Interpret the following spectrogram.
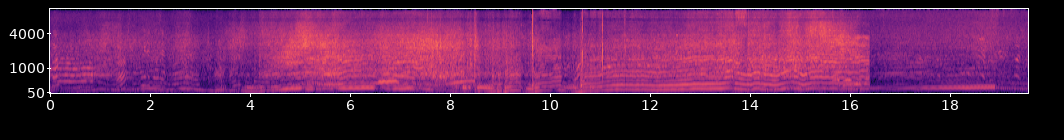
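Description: Drift car engine revving up and down under hard driving, with tyre squeal and a few sharp cracks midway. Near the end the sound drops suddenly to a quieter, steadier engine note.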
